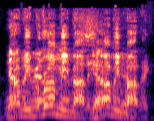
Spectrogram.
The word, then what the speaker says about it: Malek: Rami Malek.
